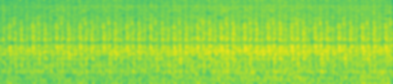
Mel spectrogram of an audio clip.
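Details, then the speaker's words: Car with a flat battery started using a battery booster: steady, even idle hum with no knocks or misses after the booster is disconnected. Normal idle. "quand vous voyez là le moteur qui tourne donc je vais retirer gentiment le négatif et le positif"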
